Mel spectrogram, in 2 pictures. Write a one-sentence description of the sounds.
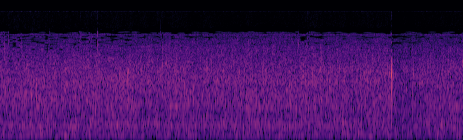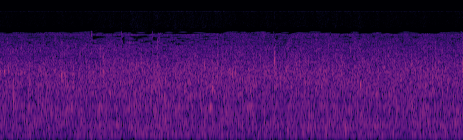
Water flowing outside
